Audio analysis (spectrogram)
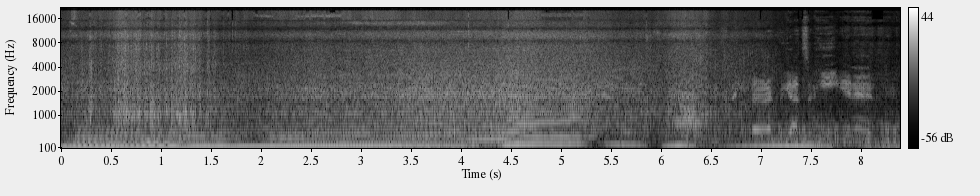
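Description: An Acura Integra fitted with a four-point roll cage revs hard through rising gears while driving, the engine pitch climbing repeatedly with brief shift dips, close and loud with talk over it.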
